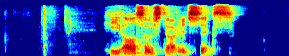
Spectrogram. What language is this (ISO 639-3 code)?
eng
